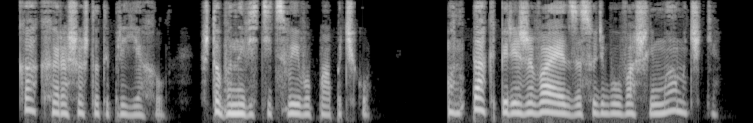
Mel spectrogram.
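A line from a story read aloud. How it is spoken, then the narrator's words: Sugary sweet female voice. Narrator (Russian): произнесла сладким голосом секретарша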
